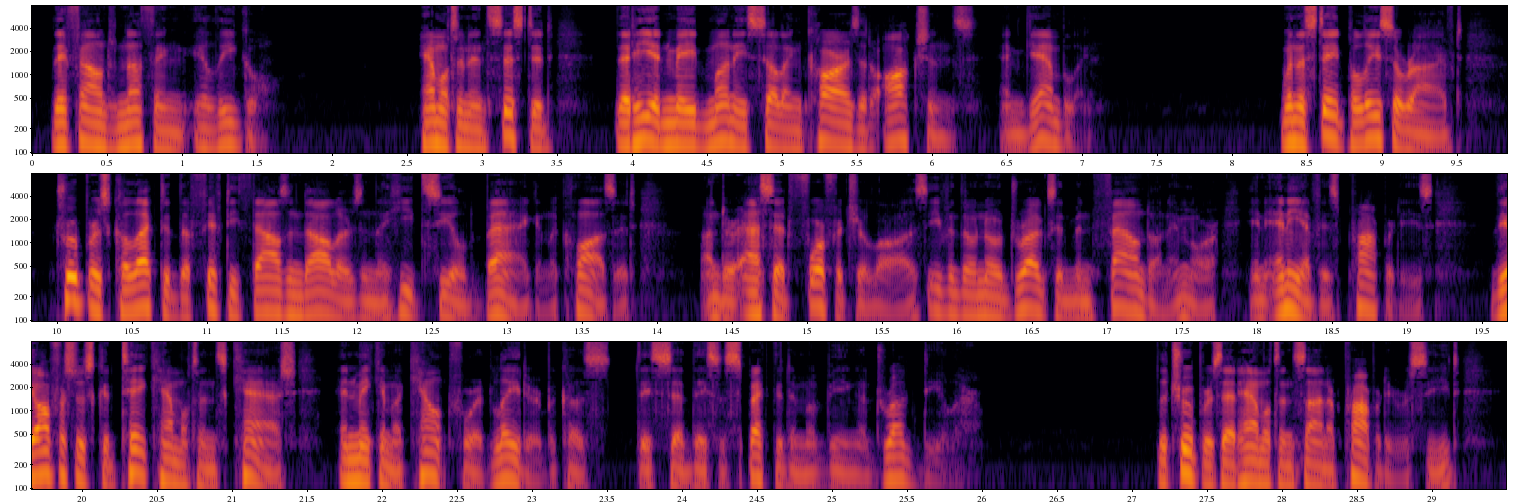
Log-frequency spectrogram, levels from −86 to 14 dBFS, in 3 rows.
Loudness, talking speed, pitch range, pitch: -23 LUFS, 175 wpm, 95-130 Hz, 115 Hz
